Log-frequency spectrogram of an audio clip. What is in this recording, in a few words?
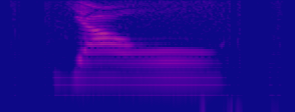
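"jau3", Cantonese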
